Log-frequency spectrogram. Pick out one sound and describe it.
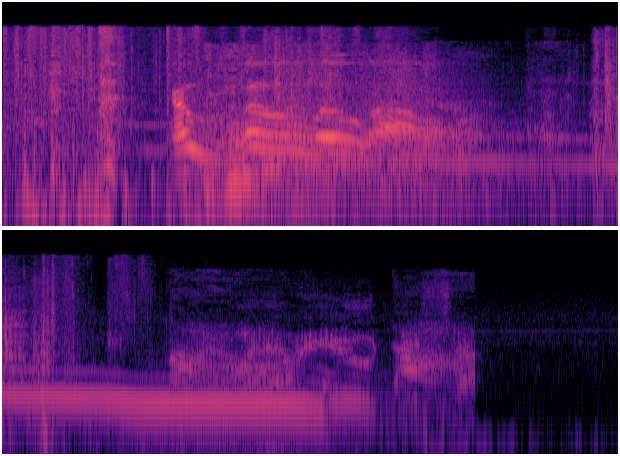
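A dog growls and barks angrily.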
